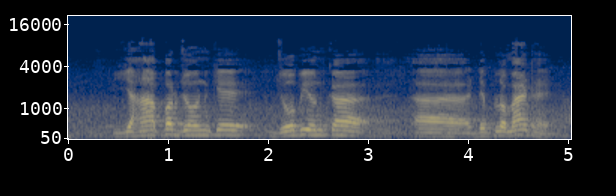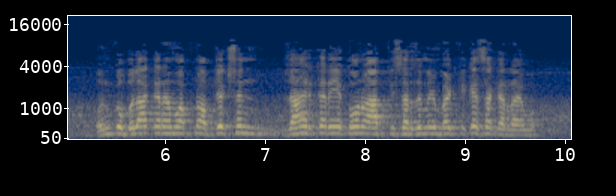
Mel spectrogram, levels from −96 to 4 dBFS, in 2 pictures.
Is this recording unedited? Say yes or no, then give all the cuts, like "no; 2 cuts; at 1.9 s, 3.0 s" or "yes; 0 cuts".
yes; 0 cuts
